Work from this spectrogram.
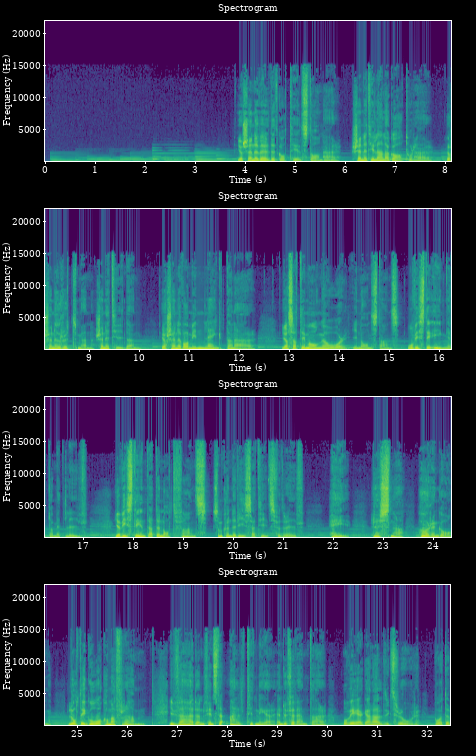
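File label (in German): Swedish, Schauspiel, Sanft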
